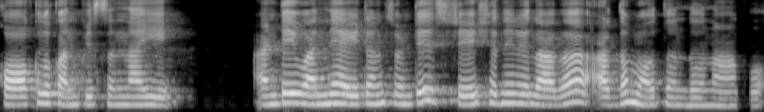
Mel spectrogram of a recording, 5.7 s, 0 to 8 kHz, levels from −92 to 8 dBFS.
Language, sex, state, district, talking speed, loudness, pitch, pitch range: Telugu, female, Andhra Pradesh, Visakhapatnam, 115 wpm, -15 LUFS, 225 Hz, 215-255 Hz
